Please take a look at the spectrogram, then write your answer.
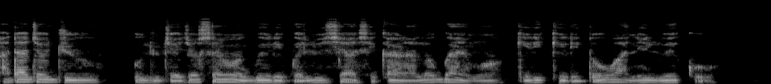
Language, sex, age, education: Yoruba, male, 15-29, secondary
